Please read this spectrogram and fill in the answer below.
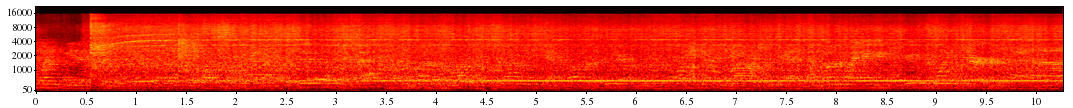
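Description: Vacuum cleaner switched on about half a second in: its motor whine rises as it spins up, then it runs steadily with a high whine over a lower hum.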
